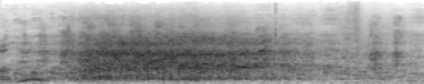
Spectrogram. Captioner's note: crowd laughing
